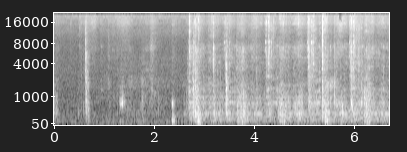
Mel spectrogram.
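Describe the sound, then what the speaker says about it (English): Domestic sewing machine slowly running straight stitches through a thick fake-leather cover, producing a few isolated clicks before settling into a continuous rhythmic mechanical clatter with regular needle thumps, fairly quiet and close. "with straight stitching, slow sewing, I'm gonna be sewing all around of my"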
